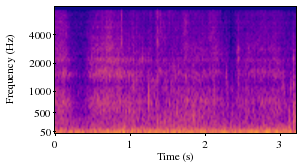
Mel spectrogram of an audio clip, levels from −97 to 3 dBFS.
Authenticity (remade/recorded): remade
